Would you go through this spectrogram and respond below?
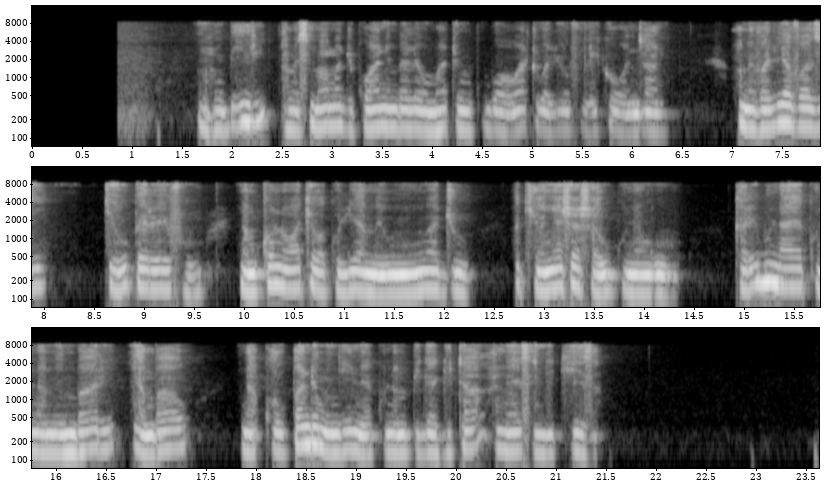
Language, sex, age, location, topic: Swahili, male, 25-35, Mombasa, government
